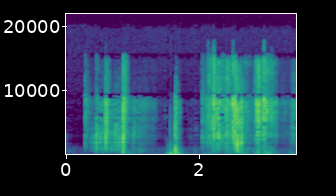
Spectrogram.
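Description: A bubble-wrapped book, a copy of Taiyō Matsumoto's manga Sunny, being unwrapped: irregular bursts of crinkling and rustling plastic, with a sharper crunch partway through and brief pauses between handling sounds. No one speaks.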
